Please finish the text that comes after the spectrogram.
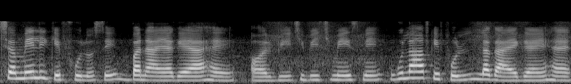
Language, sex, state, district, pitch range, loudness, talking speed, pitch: Hindi, female, Bihar, Kaimur, 190-225 Hz, -17 LUFS, 190 wpm, 205 Hz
